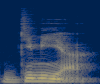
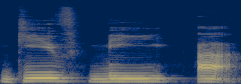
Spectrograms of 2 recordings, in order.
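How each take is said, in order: First: The words run together as gimme a. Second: Each word is pronounced separately and fully. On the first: The speaker calls it right. "we say gimme a" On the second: The speaker calls it wrong. "we don't say give me a"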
